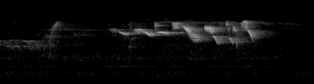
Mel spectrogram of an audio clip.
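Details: Double-collared seedeater, a male feeding on grass seeds in Brazil's Caparaó National Park, morning of 9 January 2017, camcorder recording. A thin whistle, then a rapid, jumbled burst of high twittering notes lasting about two seconds; a Green-winged Saltator sings in the background.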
